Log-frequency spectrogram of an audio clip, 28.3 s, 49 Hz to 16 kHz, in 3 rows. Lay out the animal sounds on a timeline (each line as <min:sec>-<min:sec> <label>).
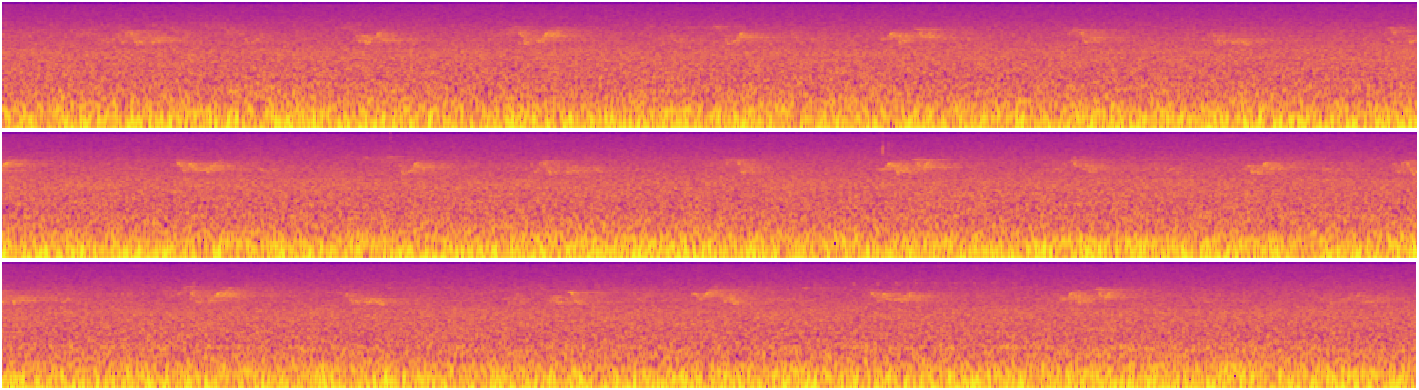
0:00.6-0:28.3 Red-eyed Vireo (Vireo olivaceus)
